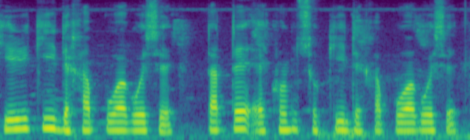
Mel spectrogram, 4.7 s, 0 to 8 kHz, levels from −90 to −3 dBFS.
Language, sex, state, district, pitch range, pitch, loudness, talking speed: Assamese, male, Assam, Sonitpur, 130-145 Hz, 135 Hz, -18 LUFS, 125 wpm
